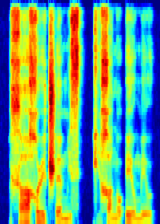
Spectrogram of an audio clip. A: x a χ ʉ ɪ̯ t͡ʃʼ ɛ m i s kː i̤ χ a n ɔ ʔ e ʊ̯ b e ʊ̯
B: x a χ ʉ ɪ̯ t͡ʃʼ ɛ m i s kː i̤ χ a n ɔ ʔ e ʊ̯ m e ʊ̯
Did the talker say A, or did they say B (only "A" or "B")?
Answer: B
